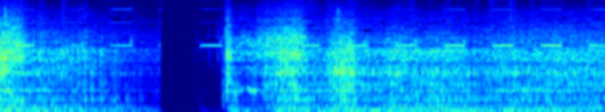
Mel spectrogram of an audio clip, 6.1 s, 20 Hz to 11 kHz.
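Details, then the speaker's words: Ford F800 project truck with 12-valve diesel idling just after starting, brake lights on and a 'push to release' control showing: steady rapid high-tone beeping over the idle after a brief cutout; warning alarm of unknown cause. "The thing's beeping for some reason."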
